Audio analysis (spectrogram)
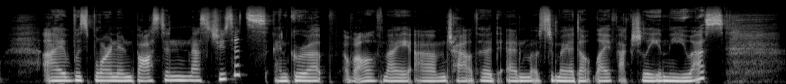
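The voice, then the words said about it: American-sounding English accent. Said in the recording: “as you can tell from my accent, I'm not from the Netherlands.”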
